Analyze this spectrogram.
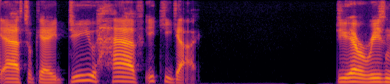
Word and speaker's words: Ikigai: The kind of closest thing they have to this idea of retirement is this word pronounced Ikigai.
